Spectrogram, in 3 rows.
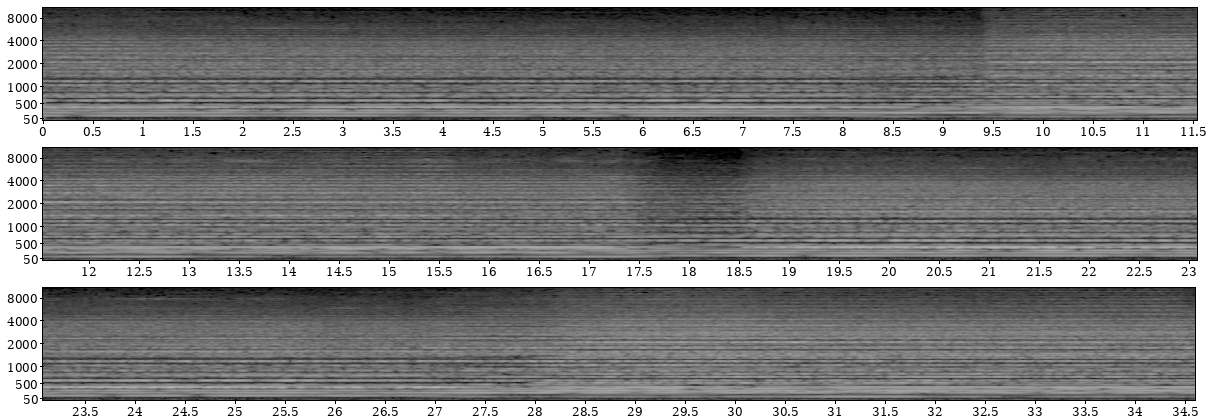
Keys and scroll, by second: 3.8 e, 4.8 Tab, 5.4 e, 6.6 ctrl+KP_3, 7.6 shift+z, 10.1 a, 10.9 s, 15.4 1, 19.0 shift+z, 19.9 Tab, 22.5 Tab, 23.2 3, 24.6 shift+d, 25.4 p, 26.1 Tab, 27.0 KP_7, 27.5 shift+z, 28.0 Tab, 28.7 a, 30.2 s, 34.4 s.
